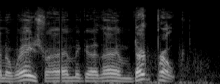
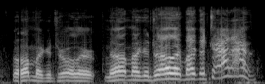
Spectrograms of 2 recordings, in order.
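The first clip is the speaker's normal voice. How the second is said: building from groan to high wail; rising panic over dead controller; dismayed outcry; 4 semitones higher, 6 dB louder than usual. Real, not acted. Controller dies mid-game.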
